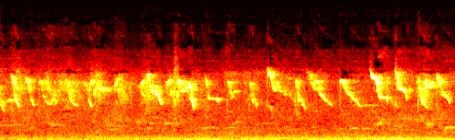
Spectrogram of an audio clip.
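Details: White-eye singing vigorously, recorded as a lure for silent white-eyes: rapid series of sharp, very high down-slurred chirps, about four a second, with a faint low steady hum underneath.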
